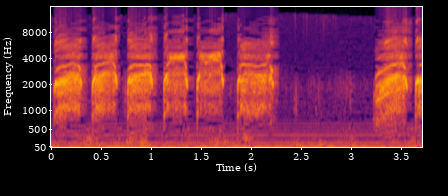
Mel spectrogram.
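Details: At the Loch Garten nest, an osprey clutching a fish delivered at 20:33 gives a rapid run of about seven loud, rasping screeches, falls silent for a second, then resumes with two more.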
